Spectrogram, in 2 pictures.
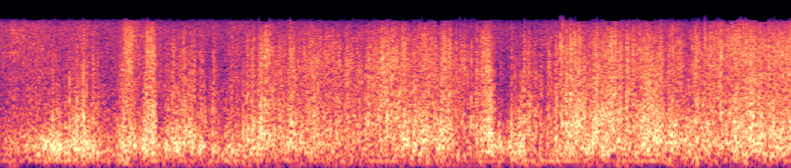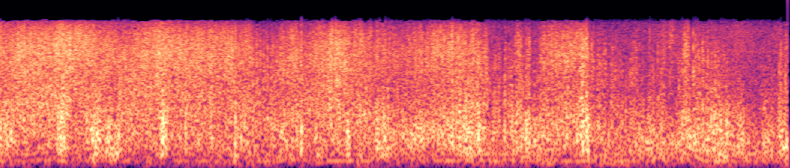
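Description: Water splashes against a moving boat's hull.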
